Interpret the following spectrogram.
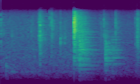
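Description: Kitchen handling sounds from a plastic dough scoop and a parchment-lined baking tray as cookie dough is portioned: a few short clicks and clacks, the loudest and sharpest about a second in.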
